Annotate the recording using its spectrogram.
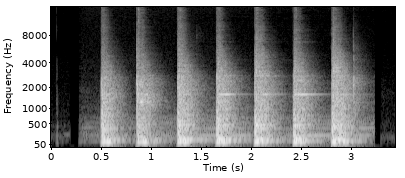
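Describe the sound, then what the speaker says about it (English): Seven loud, evenly spaced knocks on a door at midnight, a steady rhythmic rapping close by with nothing else heard. "We jumped out of our skin when we heard the knocking at the door."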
